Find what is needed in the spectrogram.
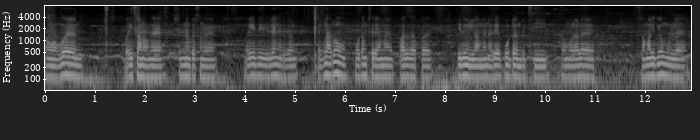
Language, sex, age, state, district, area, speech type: Tamil, male, 18-30, Tamil Nadu, Kallakurichi, rural, spontaneous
